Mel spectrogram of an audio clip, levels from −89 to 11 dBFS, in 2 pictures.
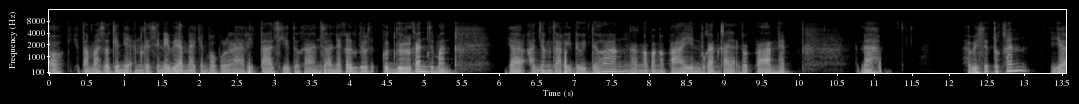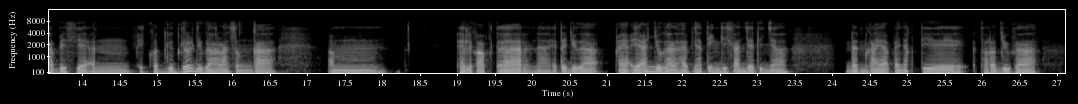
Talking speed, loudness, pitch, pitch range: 130 wpm, -29 LUFS, 115 Hz, 105-120 Hz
